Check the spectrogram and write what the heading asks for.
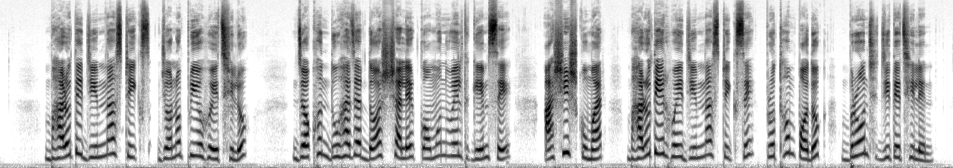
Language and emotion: Bengali, neutral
